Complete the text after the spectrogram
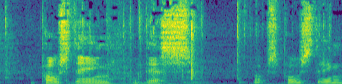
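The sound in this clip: Typing a post on a computer keyboard: light, rapid key clicks running beneath continuous talking throughout.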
